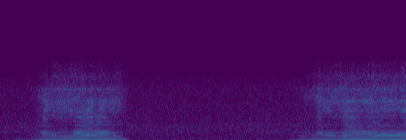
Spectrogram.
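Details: Loud snoring: two long, loud, low snores with a throaty, droning tone and a pause between them.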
